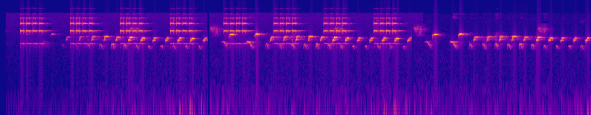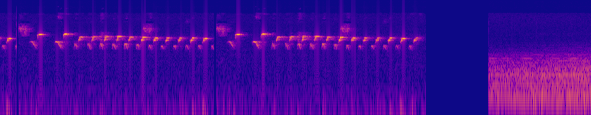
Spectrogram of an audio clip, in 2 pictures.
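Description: A phone alarm with a birdsong tone: mechanically regular bird chirps and twitters, repeating about once a second and then as quick trills, until it is cut off abruptly near the end as it is switched off.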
